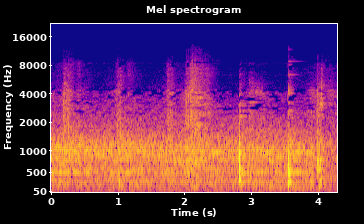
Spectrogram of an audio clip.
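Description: Workers handling manhole repair parts against a steady background hiss. There are light knocks throughout, and two sharper clinks with a brief ring, a little under three seconds in and about half a second later.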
